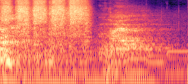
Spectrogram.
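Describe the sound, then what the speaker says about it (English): Abrasive rasping of hand sanding on a fiberglass (GRP) boat deck, several quick rhythmic strokes close by, then a softer, slower rub that trails off. "Here it is, sanding it by hand"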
